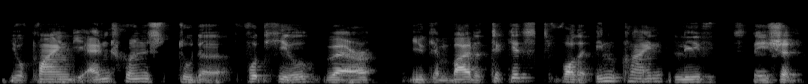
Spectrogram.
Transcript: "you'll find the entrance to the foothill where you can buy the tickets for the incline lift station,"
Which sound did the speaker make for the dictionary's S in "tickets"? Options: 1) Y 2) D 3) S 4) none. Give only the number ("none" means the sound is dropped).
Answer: 3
